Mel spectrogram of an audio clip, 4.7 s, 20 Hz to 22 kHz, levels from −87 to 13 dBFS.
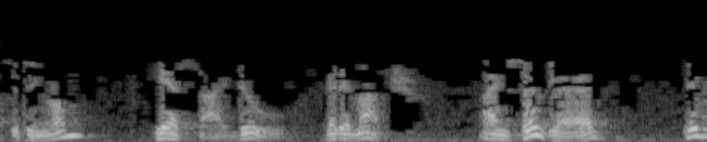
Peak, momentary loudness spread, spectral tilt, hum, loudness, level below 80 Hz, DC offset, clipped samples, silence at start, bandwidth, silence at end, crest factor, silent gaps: -4 dBFS; 13 LU; -12 dB/octave; none; -21 LUFS; -54 dBFS; 0.1%; under 0.1%; 0 s; 4.1 kHz; 0 s; 18 dB; none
